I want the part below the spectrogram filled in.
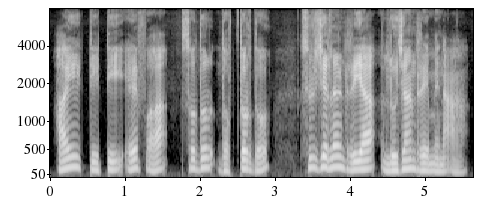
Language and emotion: Santali, neutral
